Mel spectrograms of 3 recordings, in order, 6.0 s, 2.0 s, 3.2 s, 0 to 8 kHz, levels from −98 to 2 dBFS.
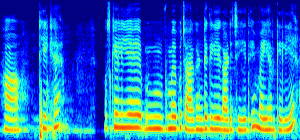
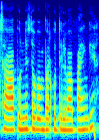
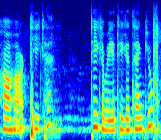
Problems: constant background noise, background conversations at intervals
